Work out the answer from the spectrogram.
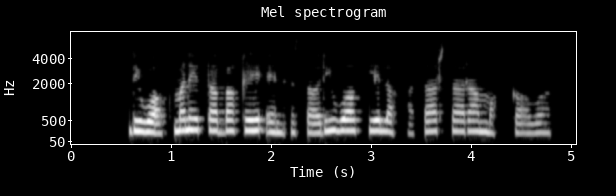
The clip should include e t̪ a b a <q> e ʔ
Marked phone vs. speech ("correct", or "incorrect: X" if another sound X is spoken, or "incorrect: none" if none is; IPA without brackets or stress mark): correct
